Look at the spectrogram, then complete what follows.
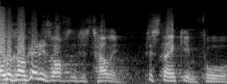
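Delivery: ordinary delivery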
